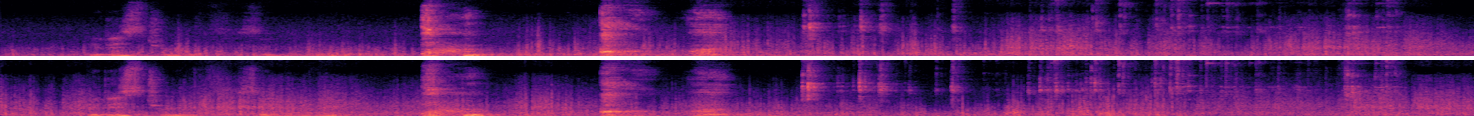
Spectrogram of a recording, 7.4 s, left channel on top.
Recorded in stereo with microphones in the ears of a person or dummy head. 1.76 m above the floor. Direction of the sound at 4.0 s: 65° right (ahead or behind).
